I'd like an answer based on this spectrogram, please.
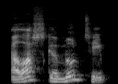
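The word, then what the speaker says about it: Akshata Murty: Sunak's standing among Tory MPs has been rocked after the Independent revealed that his wife, Alaska Munty, that's how you say it, holds a non-domicile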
